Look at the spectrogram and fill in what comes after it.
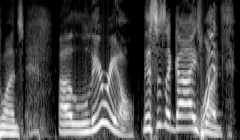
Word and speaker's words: Leriel: L-E-R-I-E-L. It's like Ariel, but it's Lerial.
